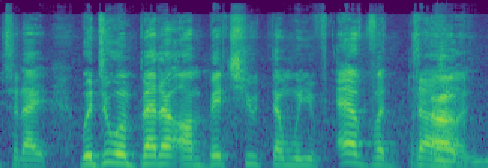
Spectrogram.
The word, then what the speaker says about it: BitChute: We're doing better on BitChute than we've ever done on YouTube. Yeah, and BitChute. Yeah, we know. Yeah, we know what you're thinking. We know what you're thinking. It's pronounced bitch, ute. Ute.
